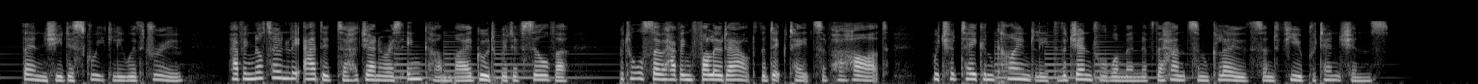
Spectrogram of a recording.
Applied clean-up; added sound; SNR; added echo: none; Piano; 19 dB; none.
